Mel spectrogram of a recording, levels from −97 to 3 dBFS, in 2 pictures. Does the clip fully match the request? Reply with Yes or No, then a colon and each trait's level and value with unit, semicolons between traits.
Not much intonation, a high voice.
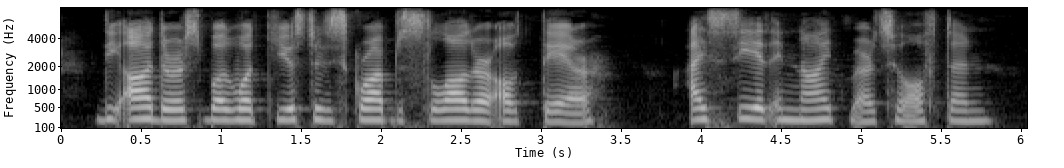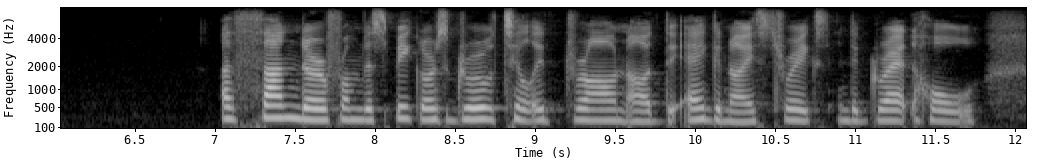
Yes: narrow, 1.7 semitones; high, 225 Hz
